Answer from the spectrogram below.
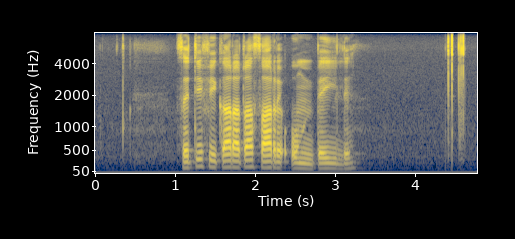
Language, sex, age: Northern Sotho, male, 20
